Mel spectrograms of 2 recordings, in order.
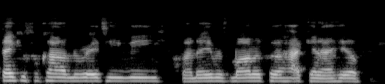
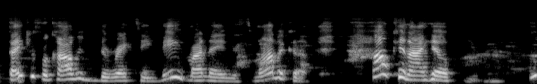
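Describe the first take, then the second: First: It sounds flat and unenthusiastic. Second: It sounds warm and cheerful.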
